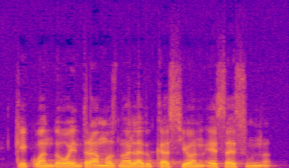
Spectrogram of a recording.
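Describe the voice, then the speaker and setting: A man with an Oaxacan accent speaks at medium pitch and a moderate pace. His tone is dark and mellow against a quiet background. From Oaxaca, Mexico (Zapotec community). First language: Zapotec (speaking Spanish). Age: young. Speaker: panelist, international relations graduate. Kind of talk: panel discussion talk. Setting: live-streamed panel event.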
